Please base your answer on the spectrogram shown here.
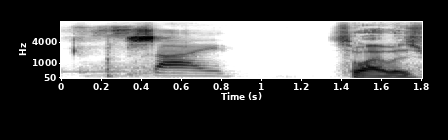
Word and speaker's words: Scythe: now video game how do you say it scye scye so I was right I think you were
